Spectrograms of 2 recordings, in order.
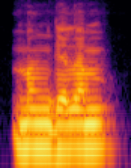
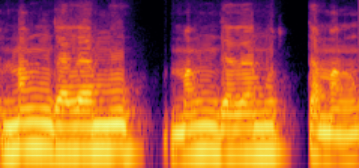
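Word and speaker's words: maṅgalaṃ: I detected a very slight pause as if you were almost putting mangalam but it would be recited flowing mangaluang almost as if the moo this word ended in a moo.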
